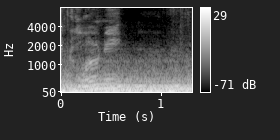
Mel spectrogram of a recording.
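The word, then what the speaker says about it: Kluane: big lake it's um the name of the lake is spelled KLU n e I guess it's Clooney uh KL KLU a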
